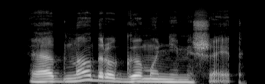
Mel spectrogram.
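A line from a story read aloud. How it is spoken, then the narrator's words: Quiet curt remark. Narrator (Russian): проронил я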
